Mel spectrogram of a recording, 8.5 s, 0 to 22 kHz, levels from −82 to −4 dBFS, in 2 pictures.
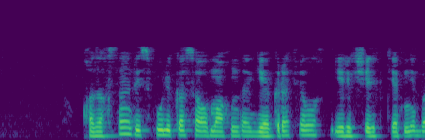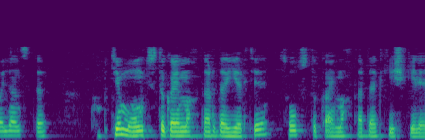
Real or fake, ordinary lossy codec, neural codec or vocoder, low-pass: real; MP3, 32 kbps; none; 5.4 kHz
